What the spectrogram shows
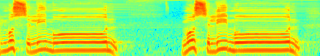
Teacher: آپ یہاں پہ دیکھیے کہ یہ واو ہے، واو کا ما قبل میم ہے اور میم کے اوپر ضمہ ہے یعنی میم مدموم ہے، تو واو سے پہلے پیش آ گئی ہے، اس وجہ سے واو کو ہم کھینچیں گے اور پڑھیں گے مسلمون، مسلمون۔ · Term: واو مدہ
